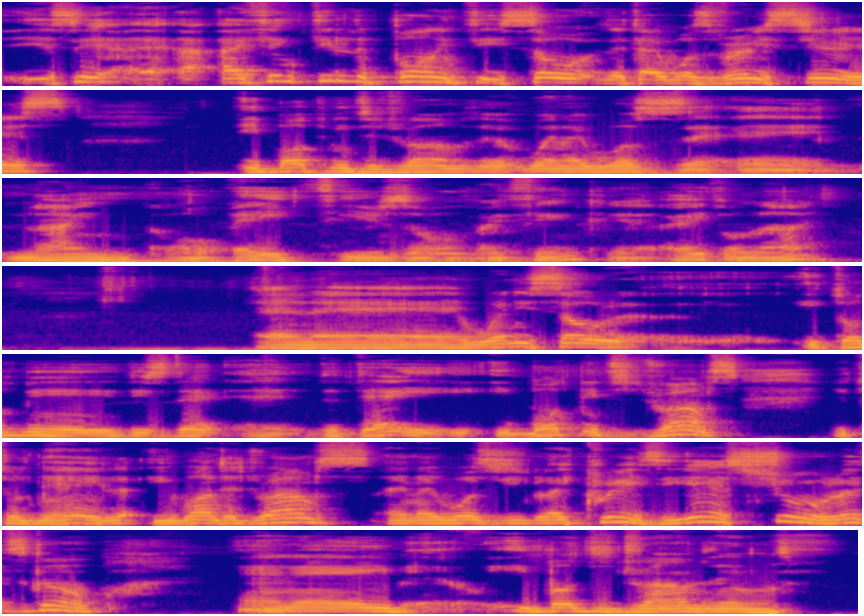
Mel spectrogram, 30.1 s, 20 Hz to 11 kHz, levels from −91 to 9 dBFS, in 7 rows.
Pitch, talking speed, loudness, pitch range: 120 Hz, 155 wpm, -13 LUFS, 110-145 Hz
